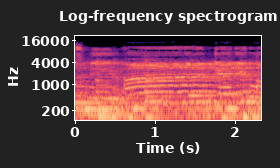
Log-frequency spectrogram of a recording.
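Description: A female vocalist singing a slow jazz tune, accompanied by upright piano and double bass.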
